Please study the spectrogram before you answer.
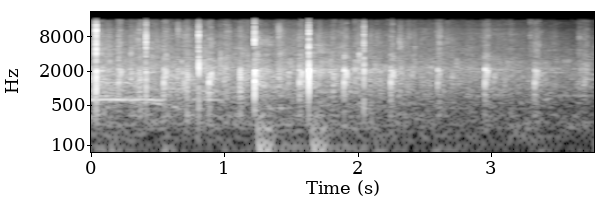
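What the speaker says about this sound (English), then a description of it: "Please join me in giving them a big round of applause as well." Graduation ceremony audience applauds the faculty, a fairly distant, moderate wash of clapping with scattered sharper individual claps standing out, continuing throughout.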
